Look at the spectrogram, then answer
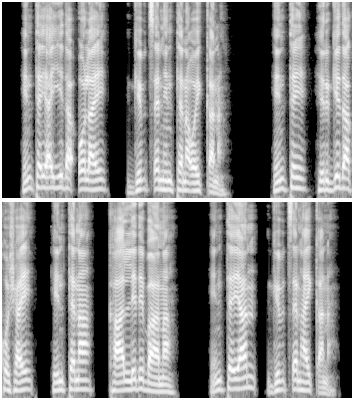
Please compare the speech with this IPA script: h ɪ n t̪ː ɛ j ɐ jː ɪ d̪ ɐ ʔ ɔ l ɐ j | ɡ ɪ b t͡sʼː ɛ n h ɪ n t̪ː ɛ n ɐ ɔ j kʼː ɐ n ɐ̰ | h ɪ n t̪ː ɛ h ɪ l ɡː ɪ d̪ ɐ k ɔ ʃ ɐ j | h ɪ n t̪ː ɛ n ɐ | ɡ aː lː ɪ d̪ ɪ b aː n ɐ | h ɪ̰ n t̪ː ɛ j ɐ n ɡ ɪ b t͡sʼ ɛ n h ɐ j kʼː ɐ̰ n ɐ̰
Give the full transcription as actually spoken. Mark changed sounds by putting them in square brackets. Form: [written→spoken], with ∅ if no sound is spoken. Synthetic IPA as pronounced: h ɪ n t̪ː ɛ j ɐ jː ɪ d̪ ɐ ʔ ɔ l ɐ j | ɡ ɪ b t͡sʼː ɛ n h ɪ n t̪ː ɛ n ɐ ɔ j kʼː ɐ n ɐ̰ | h ɪ n t̪ː ɛ h ɪ [l→ɾ] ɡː ɪ d̪ ɐ k ɔ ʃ ɐ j | h ɪ n t̪ː ɛ n ɐ | [ɡ→k] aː lː ɪ d̪ ɪ b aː n ɐ | h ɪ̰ n t̪ː ɛ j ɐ n ɡ ɪ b t͡sʼ ɛ n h ɐ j kʼː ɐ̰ n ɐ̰

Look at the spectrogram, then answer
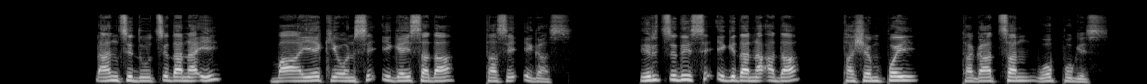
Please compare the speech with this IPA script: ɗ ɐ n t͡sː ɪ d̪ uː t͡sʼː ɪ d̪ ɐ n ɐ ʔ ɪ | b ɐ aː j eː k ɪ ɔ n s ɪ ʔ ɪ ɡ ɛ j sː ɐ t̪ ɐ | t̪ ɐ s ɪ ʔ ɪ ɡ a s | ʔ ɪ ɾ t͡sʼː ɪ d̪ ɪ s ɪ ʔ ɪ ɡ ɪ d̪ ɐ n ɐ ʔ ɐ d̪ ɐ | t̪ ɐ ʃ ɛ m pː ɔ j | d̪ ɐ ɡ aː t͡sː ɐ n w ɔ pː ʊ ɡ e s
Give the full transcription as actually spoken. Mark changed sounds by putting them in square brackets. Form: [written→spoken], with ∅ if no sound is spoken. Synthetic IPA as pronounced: ɗ ɐ n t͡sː ɪ d̪ uː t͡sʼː ɪ d̪ ɐ n ɐ ʔ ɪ | b ɐ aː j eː k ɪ ɔ n s ɪ ʔ ɪ ɡ ɛ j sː ɐ [t̪→d̪] ɐ | t̪ ɐ s ɪ ʔ ɪ ɡ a s | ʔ ɪ ɾ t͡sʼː ɪ d̪ ɪ s ɪ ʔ ɪ ɡ ɪ d̪ ɐ n ɐ ʔ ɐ d̪ ɐ | t̪ ɐ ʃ ɛ m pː ɔ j | [d̪→t̪] ɐ ɡ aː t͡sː ɐ n w ɔ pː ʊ ɡ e s

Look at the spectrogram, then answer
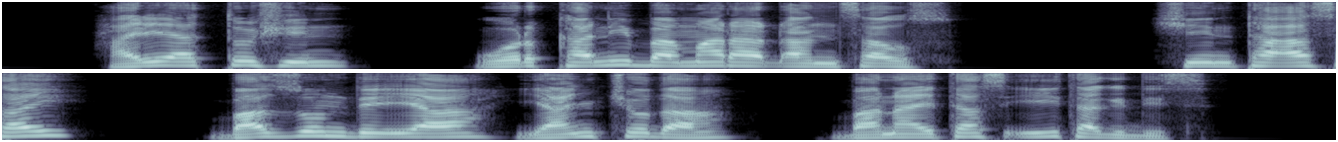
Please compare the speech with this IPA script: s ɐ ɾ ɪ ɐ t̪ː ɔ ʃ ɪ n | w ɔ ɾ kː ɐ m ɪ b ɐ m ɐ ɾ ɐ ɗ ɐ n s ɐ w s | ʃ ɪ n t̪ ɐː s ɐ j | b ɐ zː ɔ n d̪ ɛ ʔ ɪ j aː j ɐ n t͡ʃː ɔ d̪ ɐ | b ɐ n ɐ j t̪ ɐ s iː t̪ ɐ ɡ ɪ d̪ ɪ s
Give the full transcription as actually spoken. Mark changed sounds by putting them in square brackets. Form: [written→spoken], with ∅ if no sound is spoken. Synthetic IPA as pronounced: [s→h] ɐ ɾ ɪ ɐ t̪ː ɔ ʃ ɪ n | w ɔ ɾ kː ɐ [m→n] ɪ b ɐ m ɐ ɾ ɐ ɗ ɐ n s ɐ w s | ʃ ɪ n t̪ ɐː s ɐ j | b ɐ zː ɔ n d̪ ɛ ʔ ɪ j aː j ɐ n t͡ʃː ɔ d̪ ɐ | b ɐ n ɐ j t̪ ɐ s iː t̪ ɐ ɡ ɪ d̪ ɪ s

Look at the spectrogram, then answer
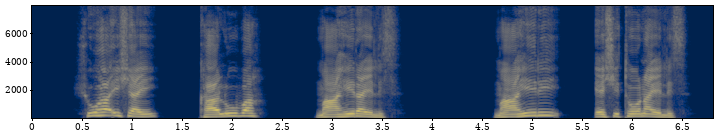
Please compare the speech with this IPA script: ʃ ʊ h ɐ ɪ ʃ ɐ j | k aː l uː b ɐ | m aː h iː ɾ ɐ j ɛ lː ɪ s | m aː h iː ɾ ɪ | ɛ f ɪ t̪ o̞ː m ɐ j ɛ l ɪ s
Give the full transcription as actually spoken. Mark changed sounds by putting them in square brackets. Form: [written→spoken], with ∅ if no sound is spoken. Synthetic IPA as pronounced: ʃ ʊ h ɐ ɪ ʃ ɐ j | k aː l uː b ɐ | m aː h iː ɾ ɐ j ɛ [lː→l] ɪ s | m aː h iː ɾ ɪ | ɛ [f→ʃ] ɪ t̪ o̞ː [m→n] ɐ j ɛ l ɪ s

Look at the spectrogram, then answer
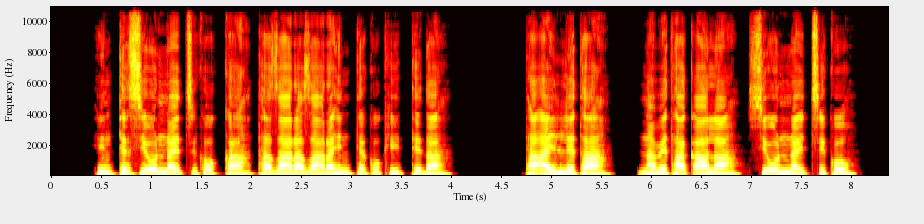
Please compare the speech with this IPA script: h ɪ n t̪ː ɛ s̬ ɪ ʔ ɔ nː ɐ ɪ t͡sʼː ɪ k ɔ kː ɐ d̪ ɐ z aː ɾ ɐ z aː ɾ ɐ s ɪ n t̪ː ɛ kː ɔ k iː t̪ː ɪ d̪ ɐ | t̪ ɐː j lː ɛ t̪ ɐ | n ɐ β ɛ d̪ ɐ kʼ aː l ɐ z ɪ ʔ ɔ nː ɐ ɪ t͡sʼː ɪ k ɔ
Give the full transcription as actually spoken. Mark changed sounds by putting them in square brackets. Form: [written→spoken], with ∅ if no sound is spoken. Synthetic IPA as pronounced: h ɪ n t̪ː ɛ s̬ ɪ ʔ ɔ nː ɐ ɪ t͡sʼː ɪ k ɔ kː ɐ [d̪→t̪] ɐ z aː ɾ ɐ z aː ɾ ɐ [s→h] ɪ n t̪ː ɛ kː ɔ k iː t̪ː ɪ d̪ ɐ | t̪ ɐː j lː ɛ t̪ ɐ | n ɐ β ɛ [d̪→t̪] ɐ kʼ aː l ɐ [z→s] ɪ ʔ ɔ nː ɐ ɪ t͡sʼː ɪ k ɔ

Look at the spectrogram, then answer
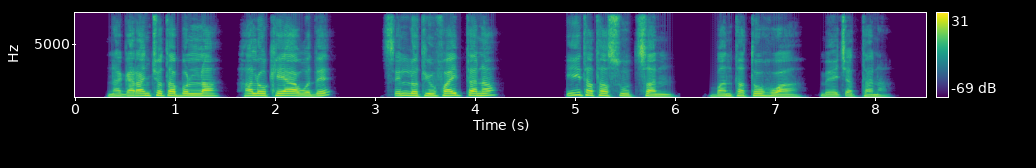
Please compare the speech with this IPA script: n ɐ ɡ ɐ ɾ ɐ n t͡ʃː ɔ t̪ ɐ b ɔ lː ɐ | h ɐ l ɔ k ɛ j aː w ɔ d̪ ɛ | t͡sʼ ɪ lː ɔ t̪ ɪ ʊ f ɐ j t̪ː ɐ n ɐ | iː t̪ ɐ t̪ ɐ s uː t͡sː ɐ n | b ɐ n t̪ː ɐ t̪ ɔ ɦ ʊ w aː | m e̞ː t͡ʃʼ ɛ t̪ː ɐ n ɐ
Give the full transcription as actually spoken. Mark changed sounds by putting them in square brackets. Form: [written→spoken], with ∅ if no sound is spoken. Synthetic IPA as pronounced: n ɐ ɡ ɐ ɾ ɐ n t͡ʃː ɔ t̪ ɐ b ɔ lː ɐ | h ɐ l ɔ k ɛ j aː w ɔ d̪ ɛ | t͡sʼ ɪ lː ɔ t̪ ɪ ʊ f ɐ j t̪ː ɐ n ɐ | iː t̪ ɐ t̪ ɐ s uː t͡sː ɐ n | b ɐ n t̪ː ɐ t̪ ɔ ɦ ʊ w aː | m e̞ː t͡ʃʼ ɛ t̪ː ɐ n ɐ

